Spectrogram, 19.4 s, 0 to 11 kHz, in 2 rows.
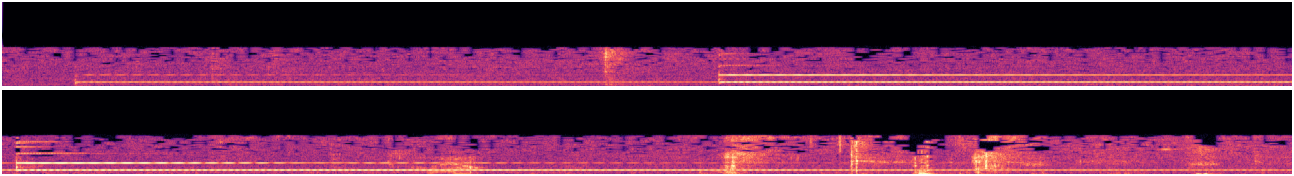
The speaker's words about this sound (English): So now I'm going to ring the bell 3 times. And that is to signify the end of the meditation.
